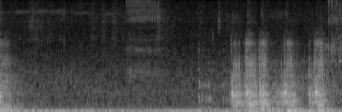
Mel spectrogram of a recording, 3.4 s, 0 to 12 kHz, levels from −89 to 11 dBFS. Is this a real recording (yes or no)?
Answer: no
